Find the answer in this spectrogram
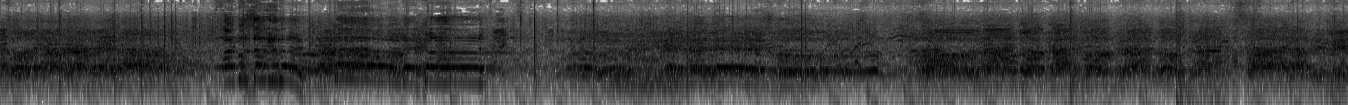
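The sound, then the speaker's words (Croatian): Loud crowd of Dinamo football players and fans cheering and chanting in the car park in front of the stadium's west stand, celebrating the end of a winning league season; a sustained, dense roar with sung tones throughout. “Slavlje se Stravnjaka preselilo na parking ispred zapadne tribine stadiona, gdje su igrači i navijači nastavili proslavu završetka još jedne uspješne sezone.”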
